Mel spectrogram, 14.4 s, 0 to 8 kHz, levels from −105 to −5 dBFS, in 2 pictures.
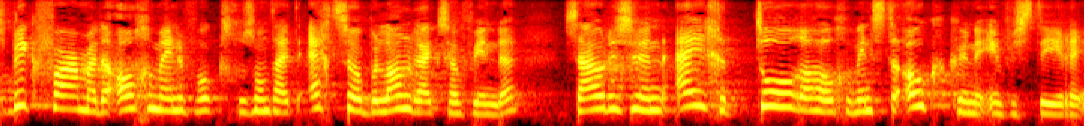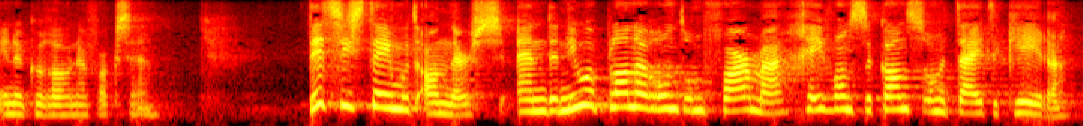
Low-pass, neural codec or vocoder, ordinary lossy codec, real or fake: none; none; none; real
